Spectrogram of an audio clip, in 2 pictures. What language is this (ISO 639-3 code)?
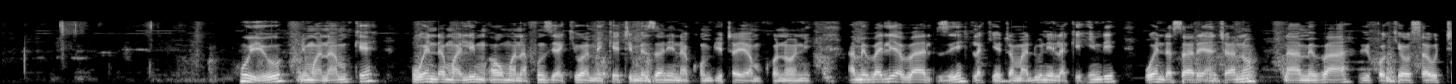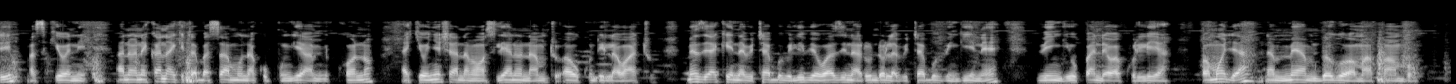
swa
